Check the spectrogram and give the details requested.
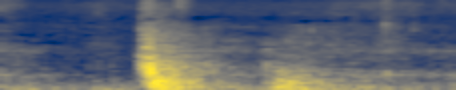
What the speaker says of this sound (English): so when you open the door, it jiggles and rattles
